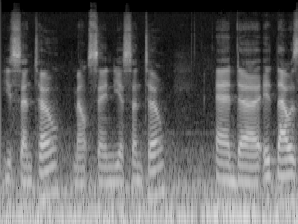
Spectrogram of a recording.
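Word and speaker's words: San Jacinto: a c i n t o but it's pronounced yento Mount San yento and uh it that was the inspiration from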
